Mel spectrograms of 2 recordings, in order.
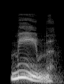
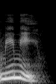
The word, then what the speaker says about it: meme: Meme is the correct pronunciation. It is not mimi.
